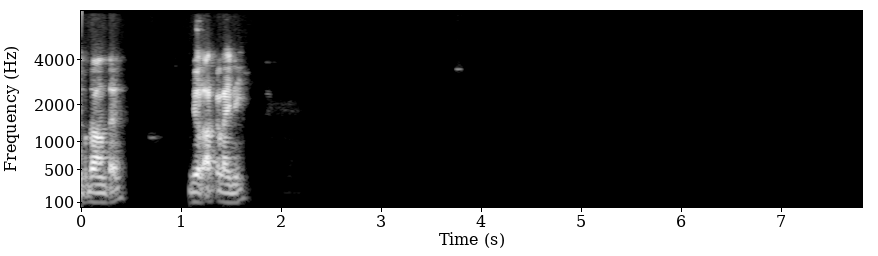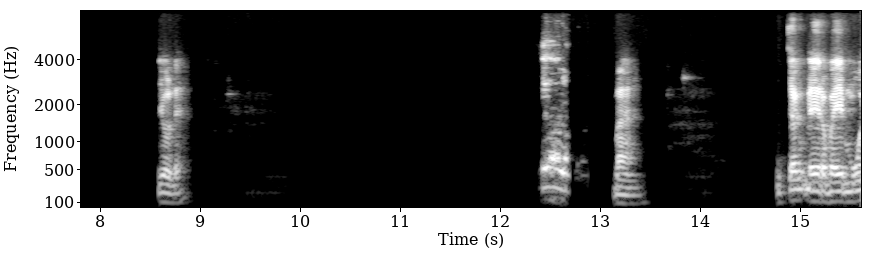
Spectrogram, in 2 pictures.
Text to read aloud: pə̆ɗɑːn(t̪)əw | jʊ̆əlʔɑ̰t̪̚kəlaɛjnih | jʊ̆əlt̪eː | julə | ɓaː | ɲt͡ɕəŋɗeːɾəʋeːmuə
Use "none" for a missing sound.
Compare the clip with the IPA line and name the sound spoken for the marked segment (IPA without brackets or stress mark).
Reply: t̪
